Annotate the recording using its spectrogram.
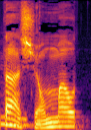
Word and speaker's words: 大熊猫: これは中国で大熊猫と書いてですね、タアシオンマオっていうんですよね。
